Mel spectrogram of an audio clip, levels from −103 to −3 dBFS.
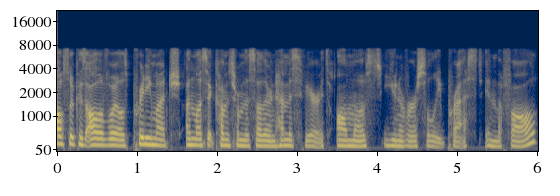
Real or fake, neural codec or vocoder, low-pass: real; none; 7.2 kHz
